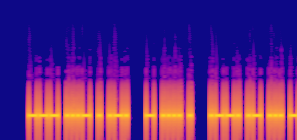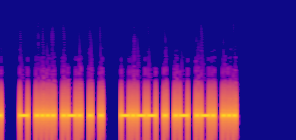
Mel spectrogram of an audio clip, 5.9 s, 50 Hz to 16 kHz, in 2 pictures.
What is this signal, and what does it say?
Morse code, heard as a keyed tone, about 44 wpm, 700 Hz. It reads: OVER THE PAST THREE YEARS
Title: Sets of 5 Words Encore2 45wpm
